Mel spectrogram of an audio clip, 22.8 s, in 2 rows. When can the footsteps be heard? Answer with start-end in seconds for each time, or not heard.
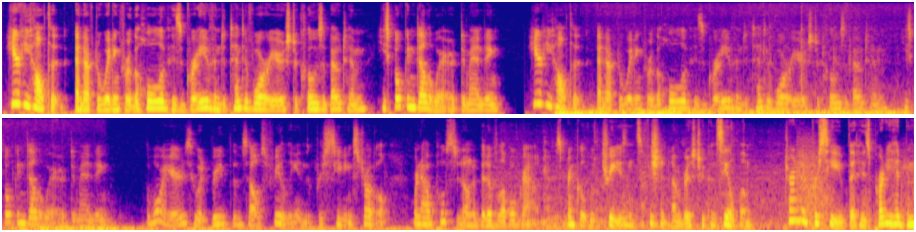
not heard.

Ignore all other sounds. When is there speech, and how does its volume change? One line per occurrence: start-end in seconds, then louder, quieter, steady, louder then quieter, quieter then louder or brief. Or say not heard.
0.0-22.7 quieter then louder.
